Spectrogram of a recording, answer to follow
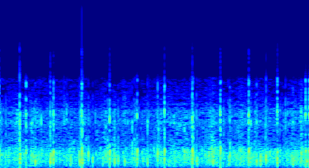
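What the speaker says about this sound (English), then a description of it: "If we give him a round of applause." A conference crowd in London applauds as a young man is called up at a youth motivation event: sharp, dense clapping with distinct individual claps standing out, sustained and fairly close.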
